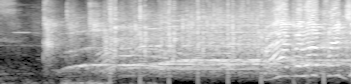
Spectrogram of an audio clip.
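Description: A crowd at a children's oratorical contest applauds and cheers a young speaker, a dense burst of clapping with rising shouts and whoops that builds in loudness over a few seconds.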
